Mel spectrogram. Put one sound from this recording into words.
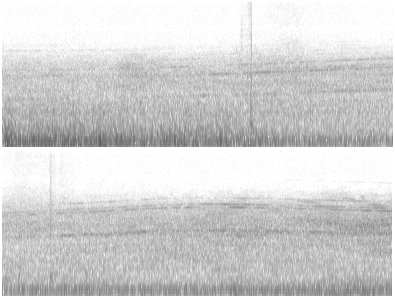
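A jet engine whines steadily.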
